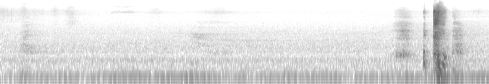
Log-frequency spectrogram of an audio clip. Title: Blowing nose and sneezing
